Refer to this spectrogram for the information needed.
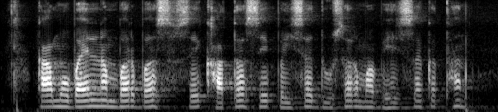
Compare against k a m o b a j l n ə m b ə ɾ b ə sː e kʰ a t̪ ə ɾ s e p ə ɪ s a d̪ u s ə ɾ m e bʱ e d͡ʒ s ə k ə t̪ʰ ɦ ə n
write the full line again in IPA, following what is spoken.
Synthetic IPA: k a m o b a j l n ə m b ə ɾ b ə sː e kʰ a t̪ ə ɾ s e p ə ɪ s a d̪ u s ə ɾ m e bʱ e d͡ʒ s ə k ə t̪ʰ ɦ ə n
